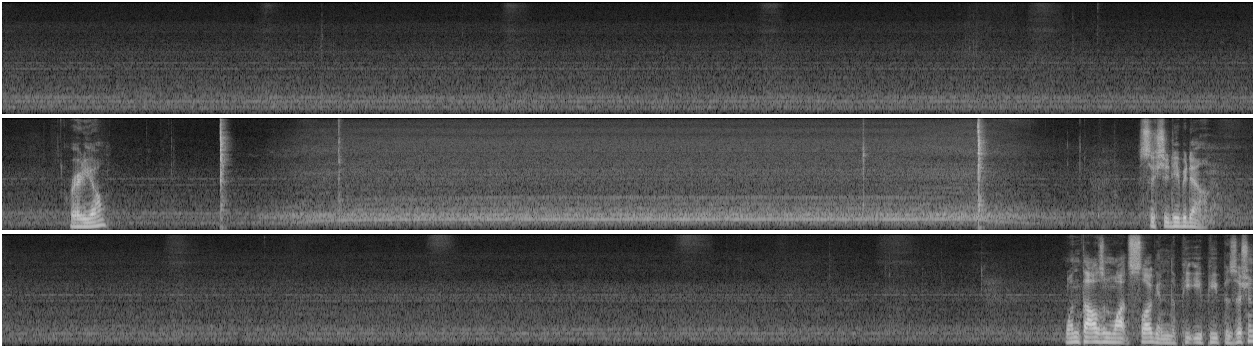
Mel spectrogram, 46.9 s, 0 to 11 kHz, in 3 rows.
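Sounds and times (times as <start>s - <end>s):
amplifier hum: 10.3s - 46.9s
amplifier relay click: 18.4s - 18.6s
steady low hiss: 28.7s - 46.9s.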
